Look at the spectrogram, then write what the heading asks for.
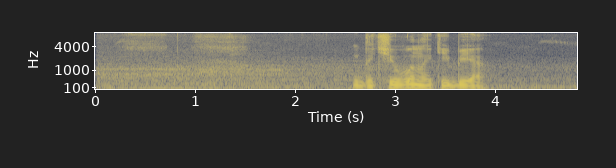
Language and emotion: Russian, angry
